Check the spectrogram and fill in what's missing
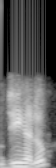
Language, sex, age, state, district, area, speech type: Urdu, male, 18-30, Uttar Pradesh, Shahjahanpur, urban, conversation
